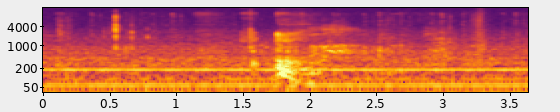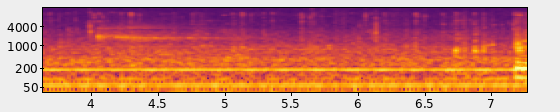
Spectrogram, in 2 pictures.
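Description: A donkey's hoofbeats clip-clop in a video game, a faint steady patter of small taps under a constant low hum, with a couple of louder knocks.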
